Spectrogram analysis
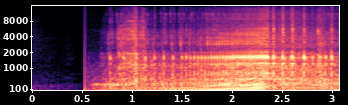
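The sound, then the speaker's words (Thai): An old motorcycle engine bursts into sound after a short silence, then runs with a buzzy, rattling drone that climbs steadily in pitch and loudness. “เขาขับมอเตอร์ไซค์คันเก่าไปยังห้างสรรพสินค้าชื่อดังที่อยู่ไม่ไกลนัก”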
